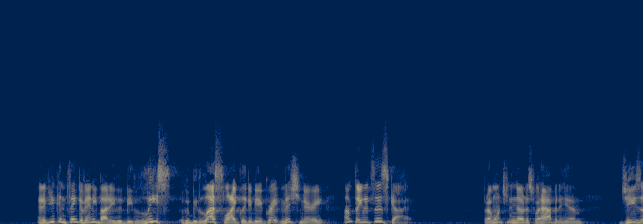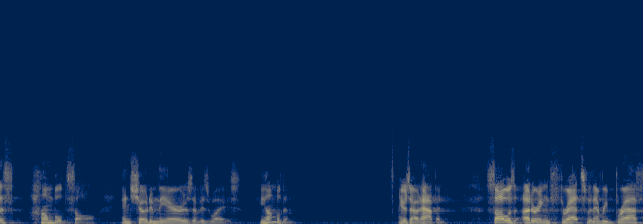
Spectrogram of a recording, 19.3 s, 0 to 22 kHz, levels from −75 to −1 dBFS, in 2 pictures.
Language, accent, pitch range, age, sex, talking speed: English, American, 150-180 Hz, 50-69, male, 185 wpm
